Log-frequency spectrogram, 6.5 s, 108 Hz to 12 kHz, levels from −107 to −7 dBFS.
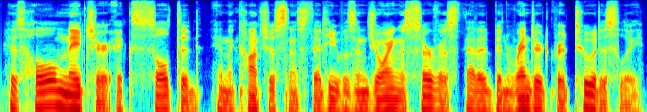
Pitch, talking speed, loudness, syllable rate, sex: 90 Hz, 165 wpm, -19 LUFS, 5.4 syllables/s, male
